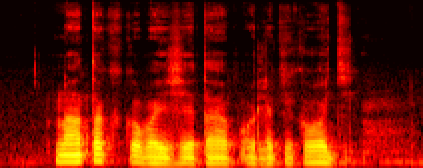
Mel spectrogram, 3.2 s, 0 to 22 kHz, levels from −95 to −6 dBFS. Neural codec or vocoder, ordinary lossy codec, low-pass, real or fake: vocoder, 44.1 kHz, 128 mel bands every 512 samples, BigVGAN v2; none; none; fake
